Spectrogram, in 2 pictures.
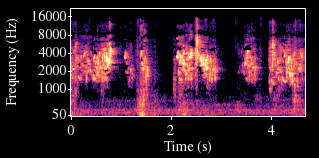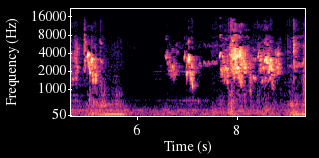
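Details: Budgerigars kept as pets warble continuously in rough, buzzy phrases that rise and fall in loudness, over a low background hum.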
